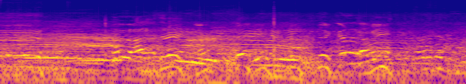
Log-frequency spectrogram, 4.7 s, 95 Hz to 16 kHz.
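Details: Sahiwal cattle at a Sylhet cattle market, Bangladesh, 29 June 2024: overlapping wavering moos from several animals beneath crowd chatter and a steady market hum.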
